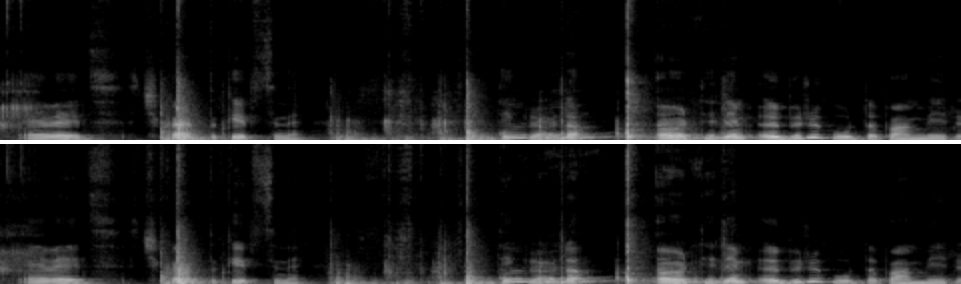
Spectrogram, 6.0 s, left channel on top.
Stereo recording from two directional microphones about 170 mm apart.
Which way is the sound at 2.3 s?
10° left (ahead or behind).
